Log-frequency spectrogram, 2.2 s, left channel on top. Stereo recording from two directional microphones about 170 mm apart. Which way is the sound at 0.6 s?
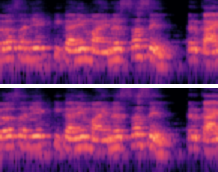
15° left (ahead or behind).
